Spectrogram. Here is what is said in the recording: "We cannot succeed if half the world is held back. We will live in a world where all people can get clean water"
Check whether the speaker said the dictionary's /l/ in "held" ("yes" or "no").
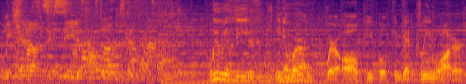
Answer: no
